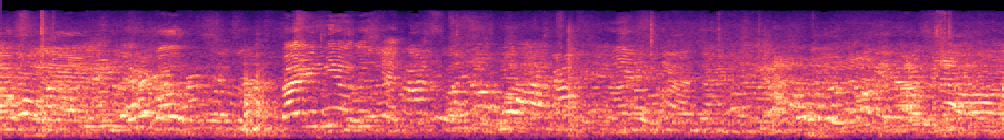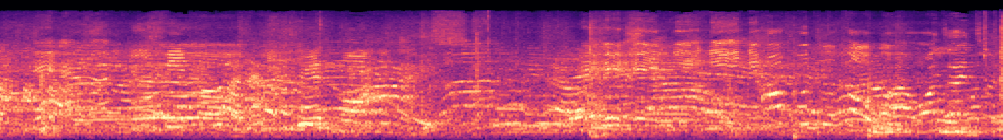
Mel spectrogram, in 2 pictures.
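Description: A group of children talking over one another in lively chatter, several voices overlapping throughout.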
